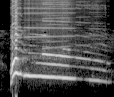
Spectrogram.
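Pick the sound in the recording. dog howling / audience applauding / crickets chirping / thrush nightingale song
dog howling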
